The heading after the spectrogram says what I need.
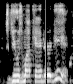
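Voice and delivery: ordinary talk, nothing marked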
